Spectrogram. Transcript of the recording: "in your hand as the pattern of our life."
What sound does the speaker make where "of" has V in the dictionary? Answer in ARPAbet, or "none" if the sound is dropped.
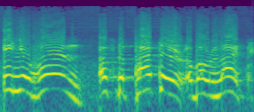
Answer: B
